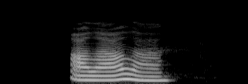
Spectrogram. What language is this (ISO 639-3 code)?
chm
